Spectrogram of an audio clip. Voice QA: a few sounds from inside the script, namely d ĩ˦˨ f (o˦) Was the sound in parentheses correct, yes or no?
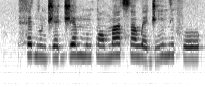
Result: no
